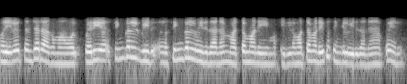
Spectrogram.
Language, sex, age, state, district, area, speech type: Tamil, female, 45-60, Tamil Nadu, Kanchipuram, urban, conversation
